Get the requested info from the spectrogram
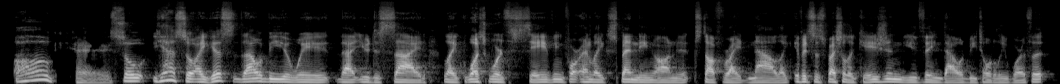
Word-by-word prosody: Okay, 130 - -2
so 150 - +2
yeah, 180 +6 +3
so 145 -5 +3
I 120 -1 +4
guess 165 +7 +2
that 130 +2 +2
would 140 0 +3
be 125 -2 +3
a 115 - +1
way 105 -1 0
that 105 -2 +1
you 115 0 -1
decide, 100 -1 +1
like, 105 -4 0
what's 125 +3 +3
worth 115 -4 +1
saving 115 +2 -1
for, 120 +3 -1
and 115 -1 0
like, 105 -3 -1
spending 105 -3 0
on, 95 -1 -1
eh, 95 - -5
stuff - - 0
right 90 0 -1
now, 95 0 0
like, 90 +2 -4
if 135 - -3
it's 130 - +1
a 115 - -2
special 115 +2 +1
occasion, 115 +5 0
you 105 0 -3
think 100 -3 -2
that 90 -1 0
would 90 -1 -3
be 90 - -4
totally 90 -3 -5
worth 90 +3 -5
it? 120 +1 0
110 Hz, 230 wpm, -23 LUFS, 95-125 Hz, -, I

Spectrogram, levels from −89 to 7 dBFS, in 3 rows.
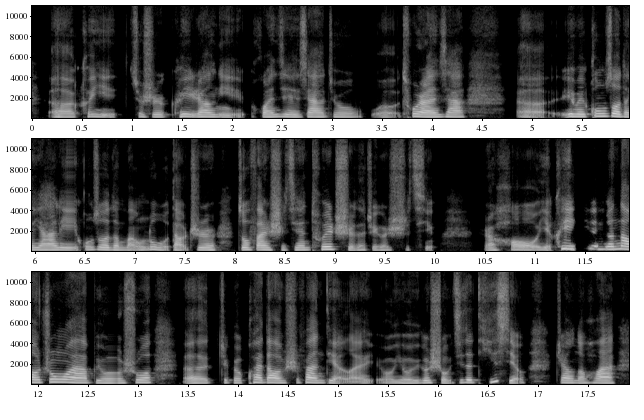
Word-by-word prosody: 呃， 180 -1 -1
可 215 +4 -8
以 210 -2 -4
就 - - -8
是 190 -1 -2
可 210 - -5
以 220 - +2
让 200 -1 +2
你 175 -3 -4
缓 190 +1 0
解 200 -3 0
一 - - -1
下， 190 +1 +2
就 185 0 -5 0.4
突 235 - -1
然 195 -3 +6
一 - - -4
下， 195 -1 +1 0.5
呃， - - -5 0.2
因 225 - +2
为 220 0 +4
工 250 +3 +1
作 250 -2 +6
的 200 -2 +1
压 190 0 +3
力， 185 -2 +1
工 180 - -5
作 215 -1 +2
的 195 -1 +1
忙 185 0 -2
碌 220 -3 -1
导 - - -1
致 190 0 0 0.2
做 210 +1 +1
饭 205 -1 +3
时 190 - -4
间 195 +2 -1
推 235 +4 +2
迟 165 -9 -3
的 185 - -5
这 190 - -7
个 90 - -6
事 - - -9
情， - - -11 0.5
然 - - -3
后 105 +1 -1
也 105 - -3
可 285 - -2
以 275 - +5
定 290 -4 -5
一 245 - -4
个 250 - +4
闹 250 -2 +5
钟 260 +2 +2
啊， 225 -4 +6
比 205 -1 -4
如 190 0 0
说， 225 +1 0 0.3
呃， 185 +2 +1
这 215 - -7
个 200 -1 -2
快 230 +3 +1
到 220 -2 +5
吃 225 - -7
饭 220 -2 +5
点 200 -4 -2
了， - - -4
有 85 - -8
有 130 - -1
一 - - -3
个 210 +1 +1
手 - - -2
机 210 +3 -8
的 225 - +4
提 240 +6 -5
醒， - - -1 0.3
这 220 - -1
样 205 -1 +3
的 185 0 0
话 185 -2 +3
200 Hz, 270 characters per minute, -24 LUFS, 185-220 Hz, 0.5 s, 然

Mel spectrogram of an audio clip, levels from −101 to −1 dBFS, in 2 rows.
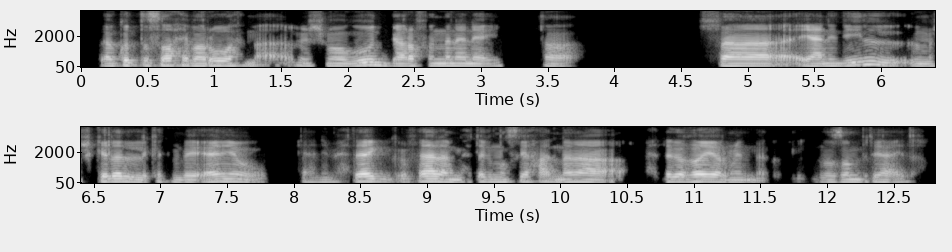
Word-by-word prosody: لو 115 0 -1
كنت 130 -1 -1
صاحي 125 0 +1
باروح، 120 +1 +1
ما - - -7 0.3
مش 115 +1 -7
موجود 115 +6 +2
بيعرفوا 120 +1 0
إن 115 - +1
أنا 115 -1 +1
نايم. 110 +1 -2 0.3
ف - - -11 1.1
فيعني 115 0 +3
دي 130 +6 -2 0.4
المشكلة 110 +5 0
اللي 115 -5 0
كانت 125 -1 -12
مضايقاني، 120 +4 +1
ويعني 110 0 -9
محتاج 130 +3 +2
فعلًا 135 -2 +4
محتاج 115 +2 -4
نصيحة 120 +1 -4
إن 115 - -4
أنا 115 -2 +1 0.2
محتاج 125 0 -4
أغيّر 125 -1 +4
من 105 -2 -7 0.4
النظام 115 +1 -4
بتاعي 115 -2 -5
ده. - - -17
115 Hz, 145 wpm, -23 LUFS, 110-125 Hz, 1.1 s, فعلًا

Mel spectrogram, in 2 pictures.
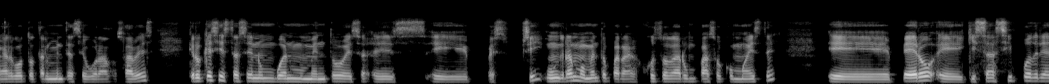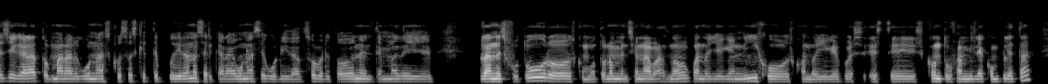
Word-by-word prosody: algo 130 +1 0
totalmente 125 0 -2
asegurado, 125 -1 -4
¿sabes?, 130 +9 -1 0.3
creo 155 - +2
que 195 - +5
si 195 - +3
estás 150 -2 -1
en 150 -1 +2
un 145 0 -1
buen 140 0 +2
momento, 130 +2 0
es 130 - -3
es, 125 -1 -4
eh, 120 -2 -3 0.2
pues, - - -7
sí, 230 +6 +1
un 150 +1 +4
gran 165 +4 +4
momento 155 -1 +1
para 125 -2 -1
justo 140 0 -3
dar 135 0 +2
un 135 0 -8
paso 130 0 -2
como 125 -1 -4
este. 165 - -4 0.5
Eh, 120 -3 +3
pero, 160 +5 +8
eh, 120 -2 +1
quizás, 145 +4 +2
sí 175 - +3
podrías 160 -3 -1
llegar 140 -2 +3
a 140 - +3
tomar 130 -3 -1
algunas 130 +1 -2
cosas 145 - -5
que - - -9
te - - -7
pudieran 135 0 -1
acercar 125 -3 -3
a 125 - -2
una 130 +1 -1
seguridad, 125 -2 -5
sobre 130 -2 -5
todo 125 +2 -3
en 135 - +1
el 125 -2 -3
tema 125 +1 -5
de 125 -1 -5 0.4
planes 130 -1 +7
futuros, 140 -1 +3
como 120 0 -6
tú 130 - -4
lo 130 - +2
mencionabas, 125 +1 0
¿no?, 130 +2 -2
cuando 125 -2 -3
lleguen 125 0 -3
hijos, 125 -4 -1
cuando 120 0 -6
llegue, 120 0 -4
pues, 125 -1 -7
estés 125 -1 -4
con 140 -3 +3
tu 125 - -4
familia 125 -1 0
completa, 130 - -3
130 Hz, 195 wpm, -24 LUFS, 125-140 Hz, 0.5 s, pero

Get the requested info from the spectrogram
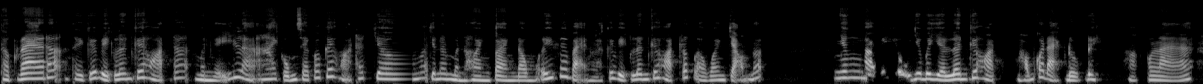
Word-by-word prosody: Thật 215 -4 -1
ra 265 +3 +5
đó, 320 - -1 0.2
thì 220 -3 -2
cái 275 +6 0
việc 220 -3 +2
lên 250 +3 +2
kế 310 +4 +1
hoạch 300 - -2
á, 300 +1 -7
mình 215 -4 +3
nghĩ 190 - 0
là 290 -10 0
ai 235 +3 -2
cũng 200 0 +1
sẽ 215 -1 -2
có 300 - -4
kế 360 +3 -1
hoạch 330 - -6
hết 275 - -4
trơn 245 -2 0
á, 290 - -7
cho 255 - 0
nên 245 -1 +2
mình 200 -4 +3
hoàn 185 -1 +1
toàn 185 -3 +2
đồng 180 +1 0
ý 265 +6 +2
với 365 -1 +1
bạn 185 - -2
là 170 - -7
cái 280 - -2
việc 215 -3 +1
lên 235 +1 +2
kế 290 - -1
hoạch 290 - -1
rất 315 +1 -5
là 195 - -3
quan 200 +2 0
trọng 205 +2 -2
đó. 285 - -2 0.7
Nhưng 305 +1 -2
mà - - +3
ví 295 - -13
dụ - - +2
như 255 - +3
bây 250 -1 +5
giờ 210 -3 +5
lên 235 +3 +6
kế 310 - +1
hoạch 230 -9 -2 0.2
mà 195 - -5
hổng 220 - -1
có - - -1
đạt 180 +1 -1
được 190 -1 0
đi, 230 - +3 0.3
hoặc 195 -2 -10
là 185 -4 0
á, 225 - -1
230 Hz, 305 wpm, -23 LUFS, 200-275 Hz, 0.7 s, lên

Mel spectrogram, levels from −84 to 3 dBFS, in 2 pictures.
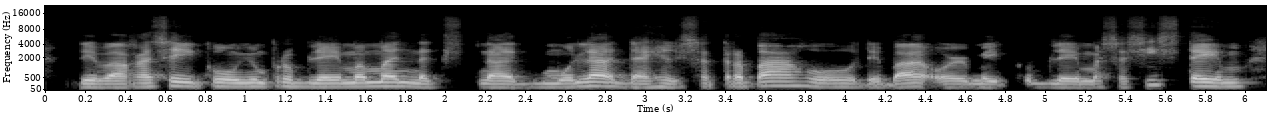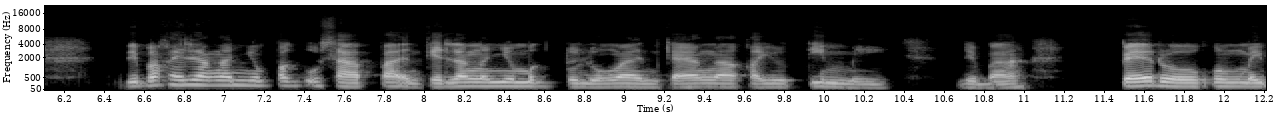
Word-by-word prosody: di 125 - +1
ba 120 -1 +3
kasi 135 +4 +1
kung 140 -1 +2
yung 135 0 0
problema 135 -1 +1
man 145 -1 +3
nagsi 120 -1 -4
nagmula 125 +6 +2
dahil 120 0 -2
sa - - -9
trabaho 140 -3 0
'di - - -4
ba 135 - +3
or 115 0 -2
may 115 -1 -3
problema 115 -2 -3
sa - - -14
system. 150 -7 +1 0.5
'Di 155 - -1
ba 175 - +1
kailangan 195 -2 +1
niyong 175 -1 -6
pag-usapan, 145 -5 -1
kailangan 145 +3 +2
niyong 150 -1 +1
magtulungan 130 -3 -2
kaya 125 +1 +2
nga 125 - +3
kayo 125 +1 -4
team, 135 -2 -4
eh, 110 -1 -10 0.4
'di 115 0 -7
ba? 110 +2 -1 0.5
Pero 155 -4 +6
kung 140 -1 -1
may 135 - 0
135 Hz, 180 wpm, -22 LUFS, 125-150 Hz, 0.5 s, Pero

